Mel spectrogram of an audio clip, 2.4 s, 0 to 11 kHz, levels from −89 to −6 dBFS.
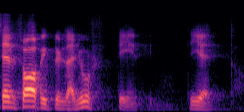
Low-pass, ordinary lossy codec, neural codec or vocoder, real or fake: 7.2 kHz; AAC, 48 kbps; codec, 16 kHz, 0.7 kbps, FocalCodec; fake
